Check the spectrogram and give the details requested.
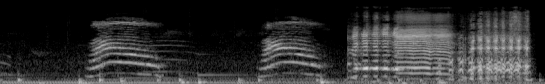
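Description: A kitten meowing twice, each call rising and then falling in pitch. A little past halfway a herd of goats starts bleating, with several wavering bleats overlapping.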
